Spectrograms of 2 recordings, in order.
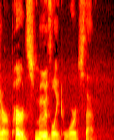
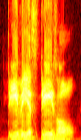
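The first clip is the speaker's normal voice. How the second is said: very loud, high, creaky, oily, rough villain voice; 7 semitones higher, 13 dB louder than usual. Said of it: "committing to that voice".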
